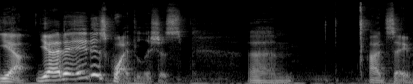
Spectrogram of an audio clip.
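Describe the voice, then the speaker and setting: A man speaks at a fairly slow pace with a Swedish accent. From Sweden. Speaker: video game streamer. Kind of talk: live gameplay stream chat. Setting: live stream. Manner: casual with frequent fillers and restarts.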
